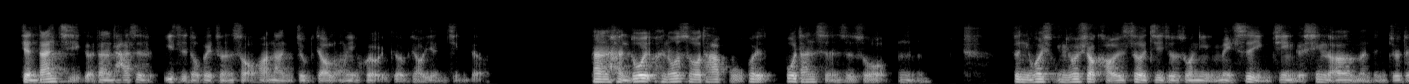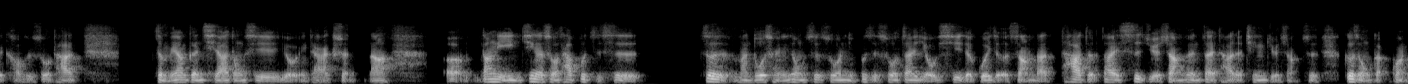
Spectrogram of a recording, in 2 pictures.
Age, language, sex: 20-39, Chinese, male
